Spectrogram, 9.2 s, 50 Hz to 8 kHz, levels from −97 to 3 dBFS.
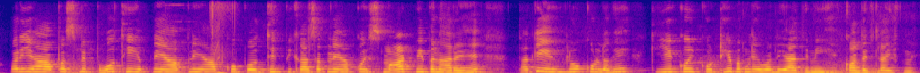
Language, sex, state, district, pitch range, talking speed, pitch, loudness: Hindi, male, Uttar Pradesh, Varanasi, 245-270 Hz, 235 wpm, 255 Hz, -19 LUFS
